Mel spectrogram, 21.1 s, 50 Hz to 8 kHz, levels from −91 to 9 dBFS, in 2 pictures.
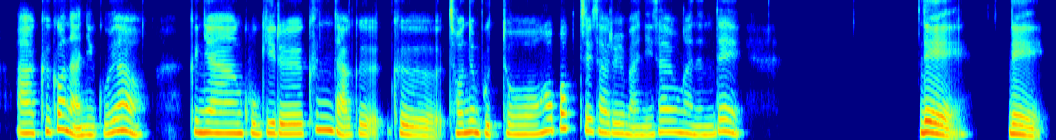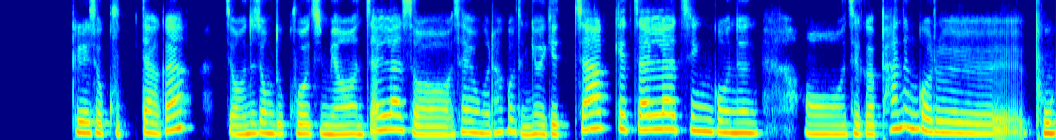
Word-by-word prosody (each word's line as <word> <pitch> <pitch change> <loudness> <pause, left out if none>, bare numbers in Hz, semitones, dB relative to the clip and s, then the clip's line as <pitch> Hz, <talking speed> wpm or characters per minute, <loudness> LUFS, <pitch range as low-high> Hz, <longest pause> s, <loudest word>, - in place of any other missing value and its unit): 아 215 -1 +1
그건 250 +3 +2
아니고요. 195 +6 +2 0.5
그냥 215 -2 +4
고기를 205 -1 +2
큰 280 0 +3
닭을 190 -3 -3
그 170 -7 -1
저는 220 +1 +4
보통 190 0 -1
허벅지 270 0 0
살을 215 -4 -1
많이 175 -1 -3
사용하는데 220 0 -2 1.7
네. 200 -4 +6 0.3
네. 190 -6 +3 0.8
그래서 220 -2 +1
굽다가 215 - -2 0.3
이제 195 - -7
어느 190 +2 0
정도 205 -3 -1
구워지면 195 -2 -1
잘라서 195 -12 -1
사용을 220 -2 -2
하거든요. 225 -6 -3
이게 190 0 -3
작게 310 0 -1
잘라진 285 -3 0
거는 220 -2 +1 0.4
어 195 -1 -2
제가 195 -1 -3
파는 315 +1 -1
거를 230 -2 -3
복 215 -1 +2
215 Hz, 220 characters per minute, -23 LUFS, 195-245 Hz, 1.7 s, 네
